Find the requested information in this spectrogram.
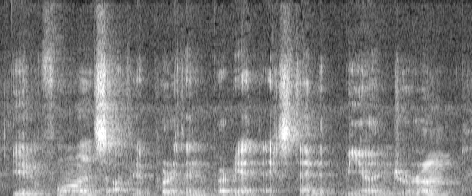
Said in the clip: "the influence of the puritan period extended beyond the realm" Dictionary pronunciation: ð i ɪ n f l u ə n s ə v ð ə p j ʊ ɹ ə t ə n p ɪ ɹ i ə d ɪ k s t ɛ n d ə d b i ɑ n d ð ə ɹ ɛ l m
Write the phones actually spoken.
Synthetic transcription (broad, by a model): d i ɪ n f u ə n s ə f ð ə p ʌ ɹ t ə n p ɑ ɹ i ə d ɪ k s t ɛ n d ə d b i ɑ n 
